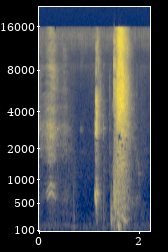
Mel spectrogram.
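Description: A quick sharp intake and then a loud explosive burst: an ordinary sneeze, with faint room noise before it.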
